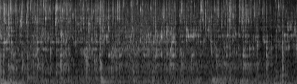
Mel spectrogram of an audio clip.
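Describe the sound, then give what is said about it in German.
Water pours steadily into a cup for a few seconds, a continuous splashing trickle with small drips. No one speaks. “Und Frau Gräfin mit mehr Wasser.”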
